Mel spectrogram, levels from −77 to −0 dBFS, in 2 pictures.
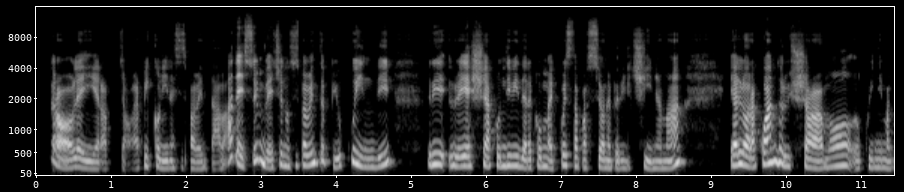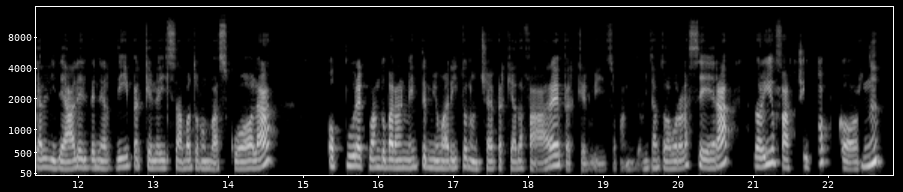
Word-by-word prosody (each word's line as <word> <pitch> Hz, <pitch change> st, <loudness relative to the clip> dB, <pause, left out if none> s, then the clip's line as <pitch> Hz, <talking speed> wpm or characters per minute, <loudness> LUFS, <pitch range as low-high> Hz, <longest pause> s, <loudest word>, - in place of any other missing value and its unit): però -, -, +4 dB
lei 170 Hz, -5 st, 0 dB
era 145 Hz, -1 st, -4 dB
diciamo -, -, -12 dB
era -, -, -6 dB
piccolina 165 Hz, -6 st, -3 dB
e -, -, -11 dB
si 180 Hz, -, -14 dB
spaventava. 150 Hz, -3 st, -7 dB
Adesso 235 Hz, +5 st, +4 dB
invece 260 Hz, -, +2 dB
non 210 Hz, -3 st, -2 dB
si 220 Hz, -, -9 dB
spaventa 245 Hz, +8 st, +2 dB
più, 210 Hz, -8 st, -5 dB
quindi 215 Hz, +1 st, 0 dB, 0.4 s
ri 240 Hz, 0 st, +3 dB
riesce 210 Hz, 0 st, +3 dB
a 195 Hz, -, +4 dB
condividere 210 Hz, -4 st, 0 dB
con 200 Hz, +2 st, -3 dB
me 155 Hz, -5 st, -2 dB
questa 225 Hz, +1 st, -2 dB
passione 175 Hz, -1 st, -3 dB
per 160 Hz, 0 st, -6 dB
il 165 Hz, -, -9 dB
cinema 160 Hz, -, -1 dB, 0.6 s
e -, -, 0 dB
allora 220 Hz, -5 st, +7 dB
quando 280 Hz, +4 st, +7 dB
riusciamo 195 Hz, -, +1 dB
quindi 180 Hz, +1 st, -8 dB
magari 175 Hz, +2 st, -3 dB
l'ideale 160 Hz, 0 st, +1 dB
è -, -, 0 dB
il 175 Hz, -, -4 dB
venerdì 175 Hz, +3 st, -4 dB
perché 185 Hz, -4 st, -5 dB
lei 165 Hz, 0 st, -2 dB
il 165 Hz, -, -6 dB
sabato 165 Hz, +1 st, -3 dB
non 160 Hz, -1 st, -5 dB
va 140 Hz, -, -1 dB
a -, -, -3 dB
scuola, 165 Hz, -, +2 dB, 0.6 s
oppure 205 Hz, +1 st, 0 dB
quando 185 Hz, -1 st, -2 dB
banalmente 175 Hz, +3 st, +1 dB
mio 175 Hz, -3 st, -3 dB
marito 165 Hz, +4 st, -2 dB
non 155 Hz, -4 st, -3 dB
c'è 155 Hz, +1 st, -5 dB
perché 170 Hz, -2 st, -6 dB
ha -, -, -3 dB
da 165 Hz, +2 st, -5 dB
fare, 205 Hz, -, +2 dB
perché 275 Hz, +4 st, -9 dB
lui, 275 Hz, 0 st, -13 dB
insomma, 260 Hz, -, -19 dB
un 140 Hz, -, -16 dB
do -, -, -22 dB
ogni 160 Hz, -, -12 dB
tanto 170 Hz, +2 st, -7 dB
lavora 160 Hz, +1 st, -2 dB
la 225 Hz, -, -2 dB
sera. 190 Hz, -, +2 dB, 0.3 s
Allora 195 Hz, -1 st, +1 dB
io 275 Hz, +4 st, +3 dB
faccio 190 Hz, -7 st, -1 dB
i -, -, -9 dB
pop 285 Hz, +2 st, -4 dB
corn 210 Hz, -, 0 dB
185 Hz, 190 wpm, -23 LUFS, 165-220 Hz, 0.6 s, allora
